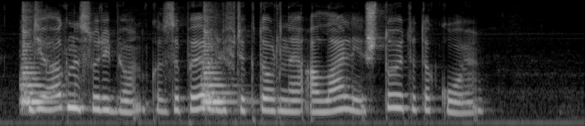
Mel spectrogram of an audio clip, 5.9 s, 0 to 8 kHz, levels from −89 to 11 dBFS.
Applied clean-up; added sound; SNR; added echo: none; Bowed string instrument; 2 dB; none.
